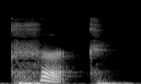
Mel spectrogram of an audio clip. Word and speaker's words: Kirk: car, far, mark, and k r k has a basic sound. We can write it like this. You might see it in dictionaries written like this. But what this is is an as you would say sir bird. The name is Kirk. Kirk.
